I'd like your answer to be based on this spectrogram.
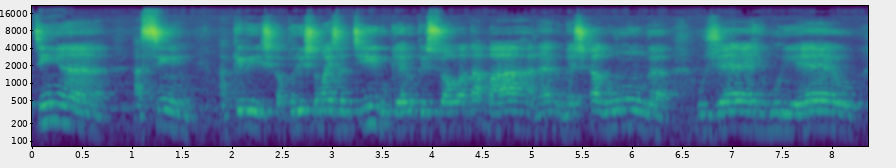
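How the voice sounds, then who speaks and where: A woman's voice: deep voice, steady tone, darkish tone. Woman, echoey room from afar. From Florianópolis, Brazil. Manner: thoughtful, unhurried, frequent "né" tags and restarts. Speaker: capoeira master interviewee. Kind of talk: reflective interview reminiscence. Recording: very echoey room, distant mic, noisy background.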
